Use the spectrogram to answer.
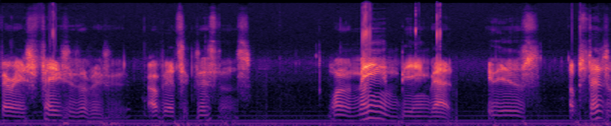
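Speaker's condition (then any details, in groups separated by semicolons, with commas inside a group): Cerebral palsy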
